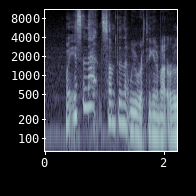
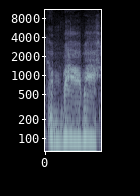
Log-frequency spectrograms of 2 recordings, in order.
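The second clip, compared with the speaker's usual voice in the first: usual speaking voice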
